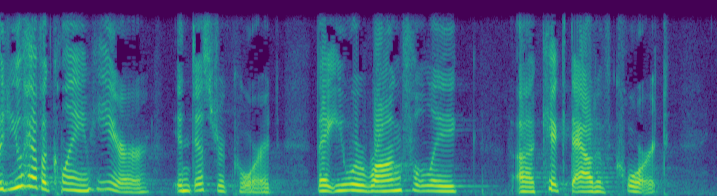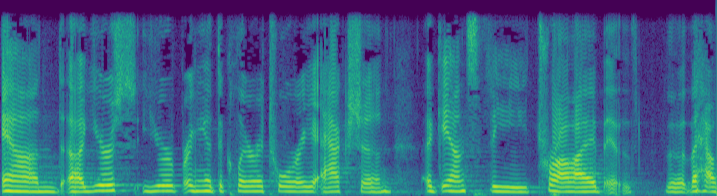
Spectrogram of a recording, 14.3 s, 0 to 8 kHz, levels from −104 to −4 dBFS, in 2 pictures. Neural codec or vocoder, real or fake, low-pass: none; real; 7.2 kHz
